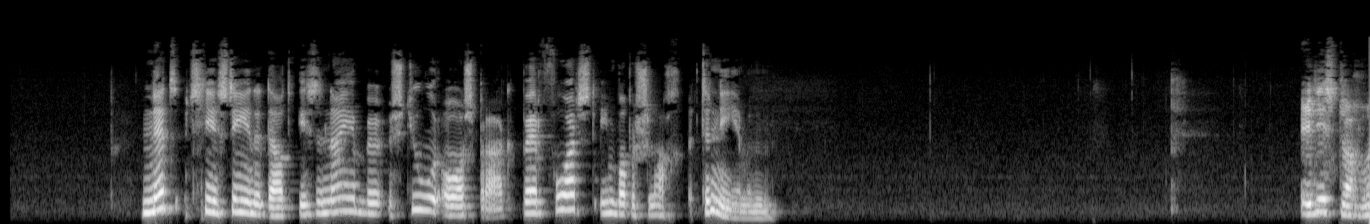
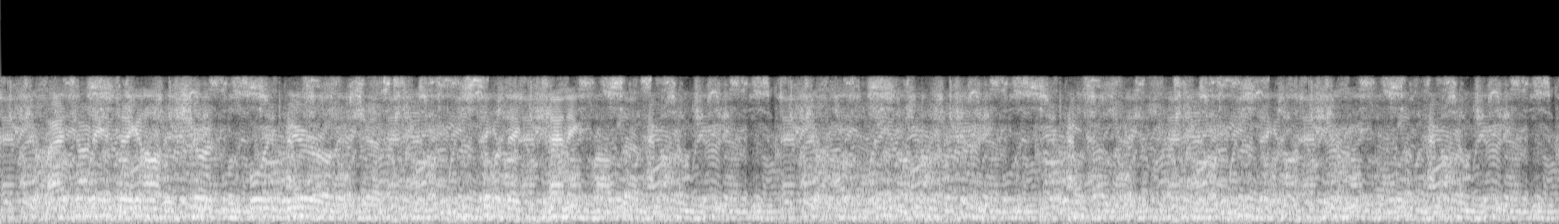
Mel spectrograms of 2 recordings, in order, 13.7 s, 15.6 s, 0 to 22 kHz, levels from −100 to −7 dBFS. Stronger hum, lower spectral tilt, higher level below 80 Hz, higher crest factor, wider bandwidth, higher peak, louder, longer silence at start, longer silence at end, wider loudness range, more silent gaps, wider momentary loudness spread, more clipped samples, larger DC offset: neither; about the same, -5.5 dB/octave vs -6 dB/octave; second, -76 dBFS vs -34 dBFS; first, 22 dB vs 14 dB; first, 8.8 kHz vs 5.4 kHz; about the same, -2 dBFS vs 0 dBFS; second, -21 LUFS vs -14 LUFS; first, 1.4 s vs 0 s; about the same, 0 s vs 0 s; first, 8 LU vs 3 LU; neither; first, 10 LU vs 4 LU; neither; second, under 0.1% vs 0.3%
